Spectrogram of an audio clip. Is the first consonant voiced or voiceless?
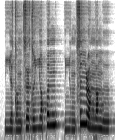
voiced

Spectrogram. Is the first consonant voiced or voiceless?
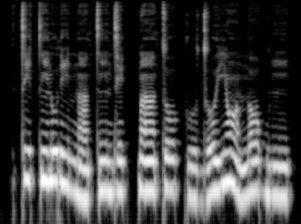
voiceless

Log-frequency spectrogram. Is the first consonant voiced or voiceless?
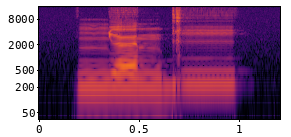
voiced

